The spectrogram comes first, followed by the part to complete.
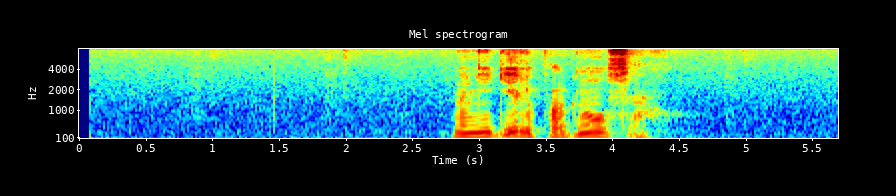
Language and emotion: Russian, sad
